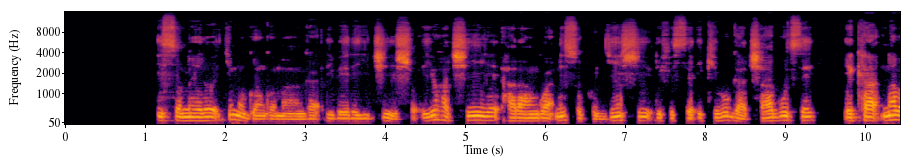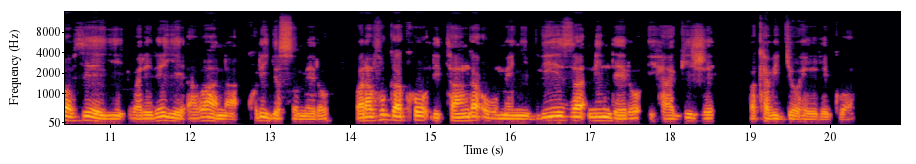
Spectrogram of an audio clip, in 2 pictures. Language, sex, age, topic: Rundi, male, 25-35, education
